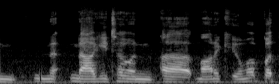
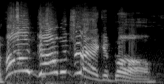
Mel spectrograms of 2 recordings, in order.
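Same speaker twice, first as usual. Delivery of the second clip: goofy shout; 6 dB louder than usual. Pretend.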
